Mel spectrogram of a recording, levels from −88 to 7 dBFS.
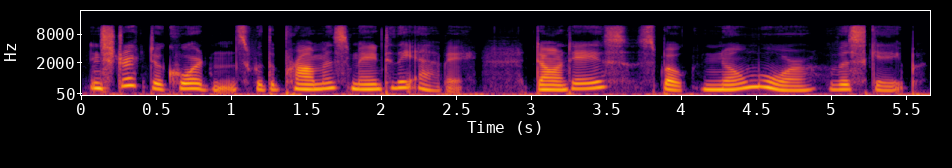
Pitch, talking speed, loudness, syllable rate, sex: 210 Hz, 170 wpm, -16 LUFS, 5.2 syllables/s, female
